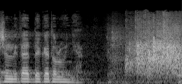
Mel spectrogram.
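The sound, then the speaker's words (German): Applause from independence-party deputies in the Catalan parliament, greeting Quim Torra's election as regional president, breaks out as a dense wash of clapping right after a voice speaks. “Applaus seiner Anhänger, der Abgeordneten der beiden großen Unabhängigkeitsparteien, die für Torra gestimmt haben.”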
